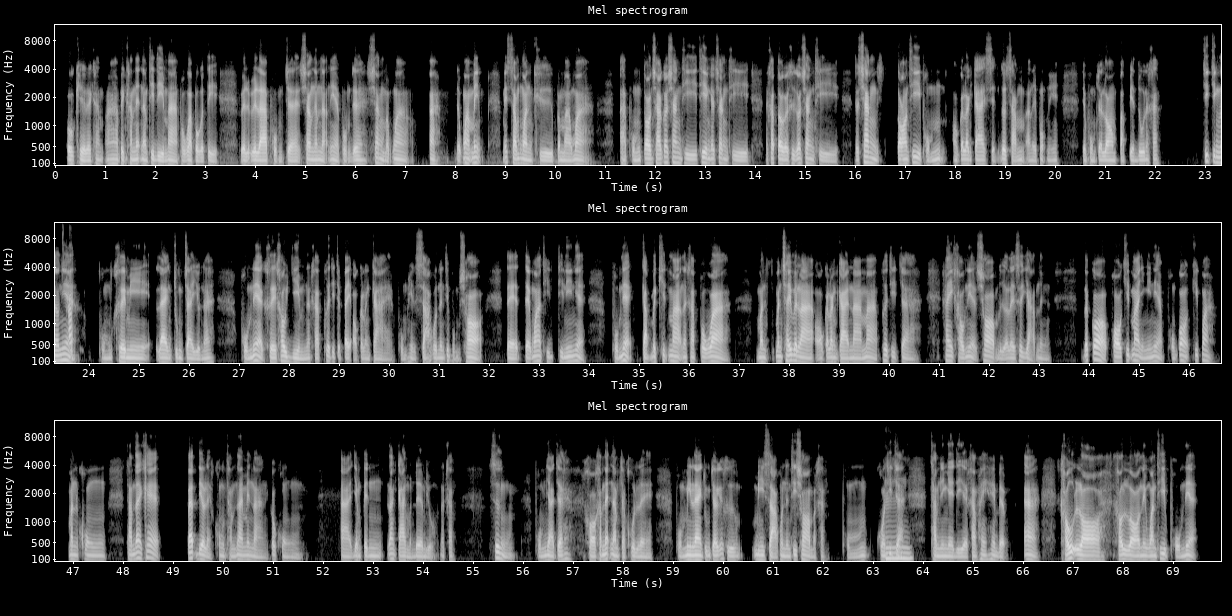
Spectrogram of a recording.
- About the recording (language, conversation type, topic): Thai, advice, คุณอยากกลับมาออกกำลังกายอีกครั้งหลังหยุดไปสองสามสัปดาห์ได้อย่างไร?
- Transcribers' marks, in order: tapping; other background noise; drawn out: "อืม"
